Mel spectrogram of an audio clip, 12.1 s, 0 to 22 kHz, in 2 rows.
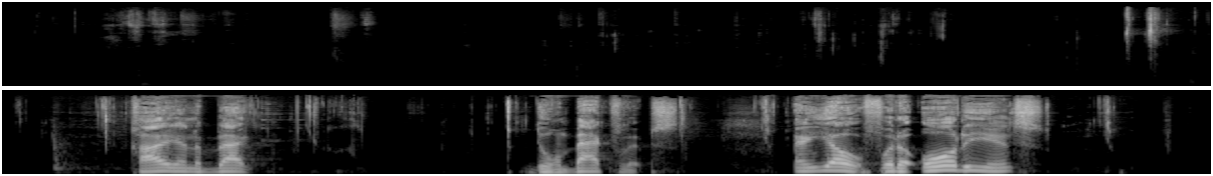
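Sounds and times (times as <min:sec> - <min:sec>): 
chewing and mouth noises while eating spaghetti: 0:02.7 - 0:06.7, 0:07.3 - 0:08.7, 0:09.4 - 0:10.0, 0:11.2 - 0:12.0
speech: 0:06.7 - 0:07.4, 0:08.7 - 0:11.3.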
